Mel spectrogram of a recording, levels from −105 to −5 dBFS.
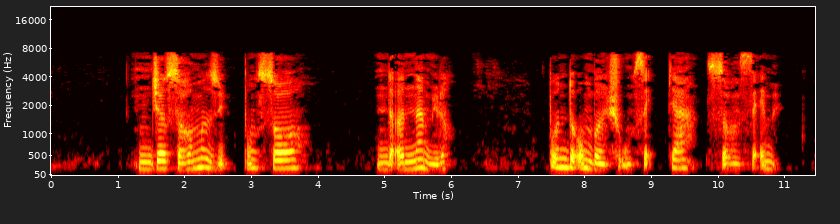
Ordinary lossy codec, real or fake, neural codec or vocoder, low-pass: MP3, 32 kbps; real; none; 7.2 kHz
